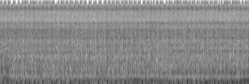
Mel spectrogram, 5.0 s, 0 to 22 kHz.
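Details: Yamaha Sniper 155 after water pump repair kit replacement and coolant bleeding: even, steady putter at idle with no whistle or whine over the exhaust note; the earlier pump whistle is gone, idling healthy.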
